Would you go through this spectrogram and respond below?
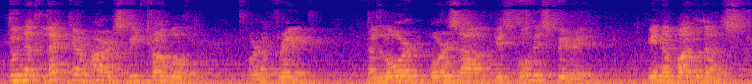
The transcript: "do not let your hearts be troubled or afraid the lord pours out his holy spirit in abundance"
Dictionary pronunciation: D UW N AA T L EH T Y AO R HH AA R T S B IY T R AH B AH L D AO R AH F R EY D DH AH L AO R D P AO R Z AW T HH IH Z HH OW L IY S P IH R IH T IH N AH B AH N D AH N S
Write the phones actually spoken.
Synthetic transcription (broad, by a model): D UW N AA T L EH T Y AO R HH AA R T S B IY T R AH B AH L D AO R AH F R EY D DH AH L AO R D P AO R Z AW T HH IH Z HH OW L IY S P IH R IH T IH N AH B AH N D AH N S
